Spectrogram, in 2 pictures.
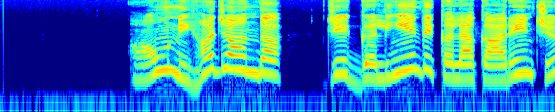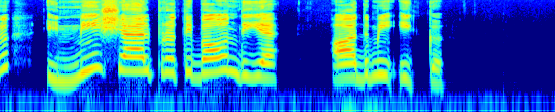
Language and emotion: Dogri, surprised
